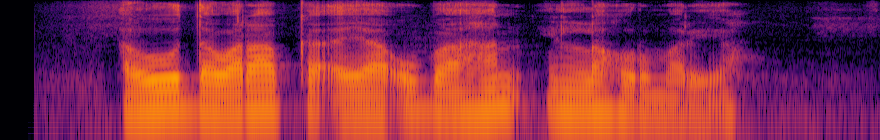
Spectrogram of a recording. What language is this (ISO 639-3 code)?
som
